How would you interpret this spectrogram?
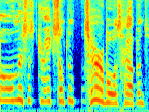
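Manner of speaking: high, breathless servant voice; frightened butler breaking the news; alarmed servant. Acted. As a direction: blurt out the bad news. Servant brings bad news.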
